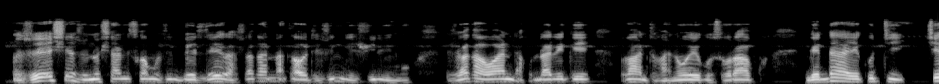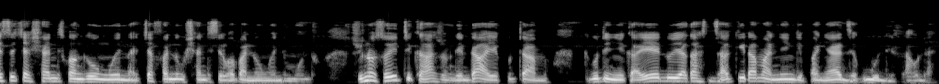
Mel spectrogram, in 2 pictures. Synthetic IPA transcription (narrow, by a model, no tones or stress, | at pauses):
ʐe̞ʃe̞ʐino̞ʃandiswamuʐibʱe̞ɮe̞ɾaʐakana̰kakut̬iʐiŋɡeʐiriŋɡo | ʐakawandakuɗaɾike̞ | ʋantʰuʋano̞jekuzo̞ɾap̚wḁ | ŋɡe̞ndaɦaje̞kuti | t͡ʃe̞se̞t͡ʃaʃandiswaŋɡe̞umwe̞n̤ait͡ʃafanirkuʃandiserwapane̞umwe̞nemuːntʰu̥ʐ̥ino̞zo̞itikaɦaʐo̞ŋɡe̞ndaɦaje̞kutamaŋɡe̞kut̬iɲikaje̞ɗujakad͡zakiɾamaniŋɡipaɲajad͡ze̞kuɓuɗirira̰kuɗaːji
